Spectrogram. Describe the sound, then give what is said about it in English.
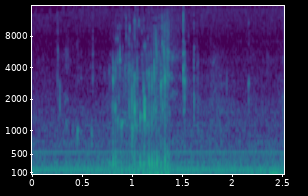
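A short, quiet gulp of water: a cluster of soft wet slurps and swallows lasting under a second, with a steady low electrical hum beneath and no talking. “Let me get another drink of my water.”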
